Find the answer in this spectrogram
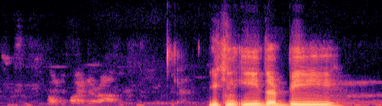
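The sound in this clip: A computer mouse gives a few soft, quick clicks while opening a folder, and then a voice starts talking.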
